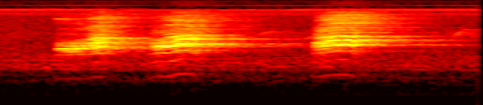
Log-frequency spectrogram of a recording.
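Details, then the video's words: Red-billed Brush-turkey giving its loud, raucous three-note call: a lower first note, then two harsh honking notes, with a clear gap before the third; nasal, goose-like quality, quiet background. "The voice is loud, raucous,"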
